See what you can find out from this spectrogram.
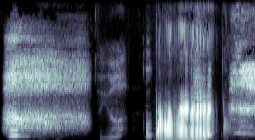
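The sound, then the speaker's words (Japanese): A fart: a loud, buzzing, rippling blast lasting under a second, preceded by soft breathy hissing and a short low squeak, then followed by more gentle hiss. “おなら臭いですよね。とてもとっても臭いですよね。”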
